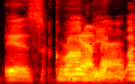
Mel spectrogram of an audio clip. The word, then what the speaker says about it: Coram Deo: Tell us what Coram Deo is. Coram Deo.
